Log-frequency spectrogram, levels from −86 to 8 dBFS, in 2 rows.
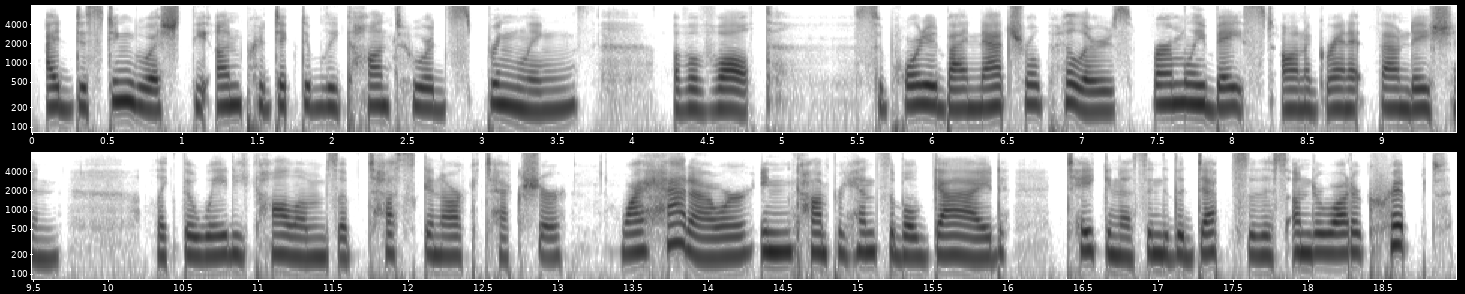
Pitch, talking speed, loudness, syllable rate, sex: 205 Hz, 125 wpm, -19 LUFS, 4.9 syllables/s, female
